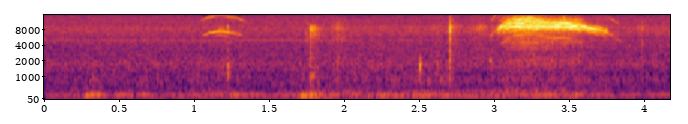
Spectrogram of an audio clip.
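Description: Faint scattered clicks, with a brief high-pitched squeak about a second in and a longer, louder one near the end, each rising then falling in pitch.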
